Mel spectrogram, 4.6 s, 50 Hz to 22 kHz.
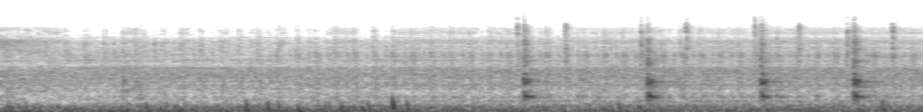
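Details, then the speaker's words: Kubota M62 tractor, key on, after replacing the factory third-function power switch with an aftermarket switch: crisp clicks about every half second over a low steady hum; third-function solenoid engaging normally. "Now you can hear that the third function selenoid is working."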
